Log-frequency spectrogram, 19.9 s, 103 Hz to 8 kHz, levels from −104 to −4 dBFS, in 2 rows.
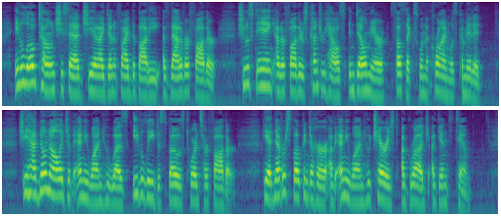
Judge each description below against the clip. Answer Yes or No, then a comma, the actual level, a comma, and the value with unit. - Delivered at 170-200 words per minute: Yes, average, 180 wpm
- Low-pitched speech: No, high, 190 Hz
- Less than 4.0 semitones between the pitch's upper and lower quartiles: Yes, average, 3.6 semitones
